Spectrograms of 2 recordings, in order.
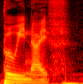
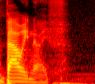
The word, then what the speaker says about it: Bowie knife: we know it is not it is not pronounced buoy knife it's a bowie knife bowie what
